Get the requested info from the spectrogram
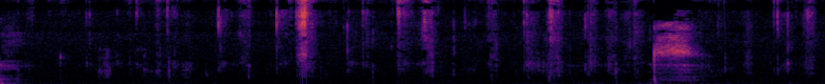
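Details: Sweetie, a pet cat, eating a treat indoors: faint, dry crunching clicks at an irregular pace, a louder snap midway, then a brief whispered human word near the end over a quiet room.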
